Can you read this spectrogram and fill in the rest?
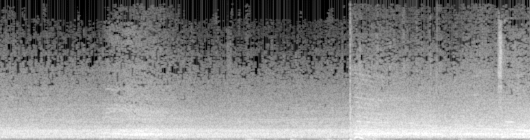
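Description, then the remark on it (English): One sharp, heavy thud as wrestler Bam Bam Bigelow knocks his opponent down onto the ring mat cuts through a constant roar of arena crowd noise, with indistinct voices underneath. “Oh, and Bam Bam knocks him down again.”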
